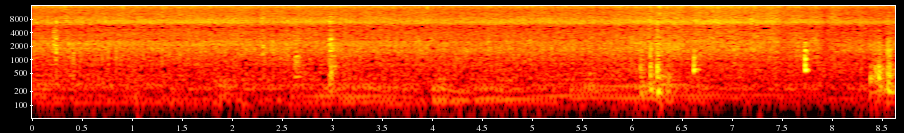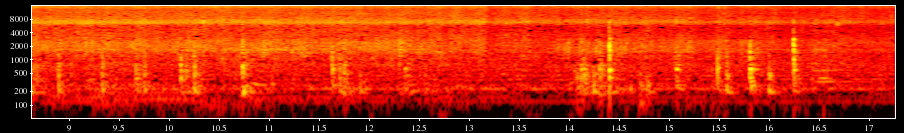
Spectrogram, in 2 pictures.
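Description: Squid sizzling in hot oil in a non-stick pan. From about six seconds in come the clacks and scrapes of a spatula stirring and the pan being tossed over the gas flame. The sizzle eases toward the end.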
